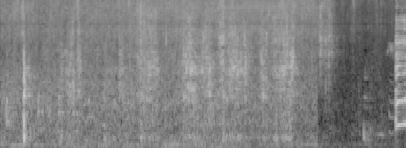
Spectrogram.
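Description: Chopped onions frying in oil in a wok, a steady sizzle with crackles, and a sharp knock of the wooden spoon against the pan just after the start. The sizzle cuts off about three seconds in, and a rooster starts to crow right at the end.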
